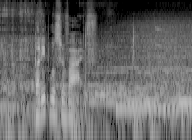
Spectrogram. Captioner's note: bellowing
